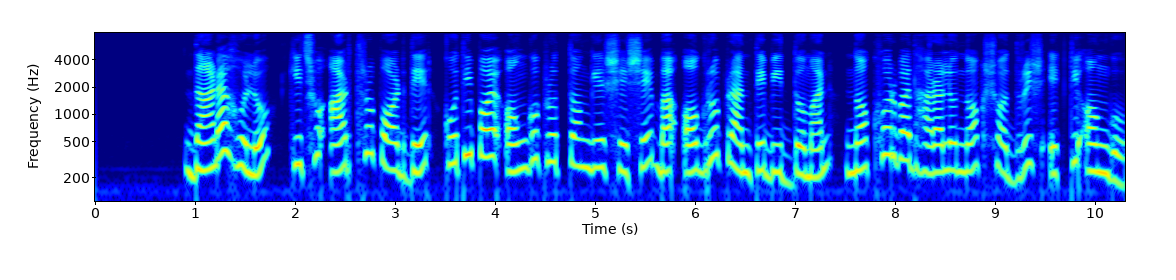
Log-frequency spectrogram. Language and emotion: Bengali, neutral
